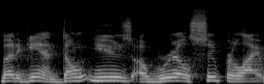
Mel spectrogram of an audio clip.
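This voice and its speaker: A man's unremarkable speaking voice, fairly slow, with ordinary pitch variation and a quiet background. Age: 60s. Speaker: fishing channel host. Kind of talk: tutorial. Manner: casual.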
